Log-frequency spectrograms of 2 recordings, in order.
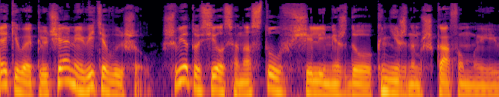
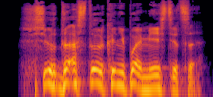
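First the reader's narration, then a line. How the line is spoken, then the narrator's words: Chuckling. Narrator (Russian): хохотнул тот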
